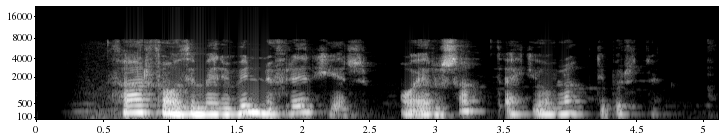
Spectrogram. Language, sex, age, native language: Icelandic, female, 40-49, Icelandic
